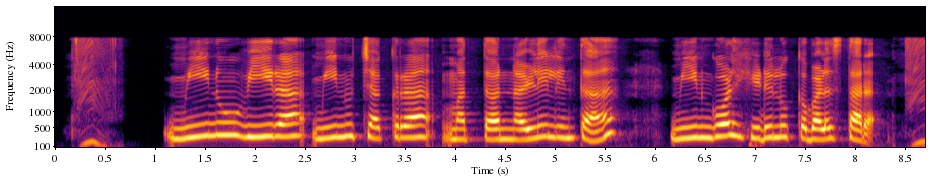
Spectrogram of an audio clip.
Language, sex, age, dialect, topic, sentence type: Kannada, female, 18-24, Northeastern, agriculture, statement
